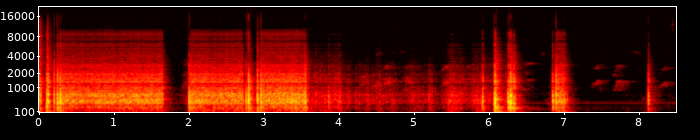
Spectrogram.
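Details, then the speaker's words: Telefunken Opus 8 tube radio drawing 250 mA: loud hiss that cuts out abruptly, then scattered pops and crackles. Crackling audio from dirty band switches. "that doesn't sound good does it still only drawing 250 milliamps so giving this the these switches are dirty"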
